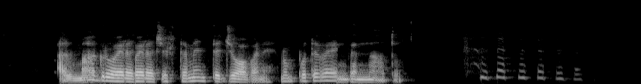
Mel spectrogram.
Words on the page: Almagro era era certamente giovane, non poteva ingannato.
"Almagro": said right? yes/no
yes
